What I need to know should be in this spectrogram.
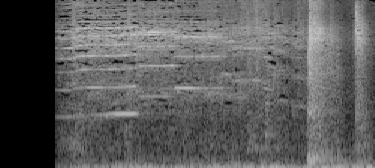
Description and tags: Squeaking doors
The sound of squeaky elevator doors closing
closing, Creak, door, Squeaking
